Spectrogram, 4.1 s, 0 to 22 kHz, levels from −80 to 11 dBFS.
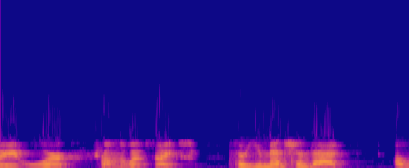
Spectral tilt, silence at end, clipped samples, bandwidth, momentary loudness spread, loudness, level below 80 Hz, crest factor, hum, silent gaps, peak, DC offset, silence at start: -6 dB/octave; 0 s; under 0.1%; 5.2 kHz; 14 LU; -19 LUFS; -62 dBFS; 16 dB; none; none; -4 dBFS; under 0.1%; 0 s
